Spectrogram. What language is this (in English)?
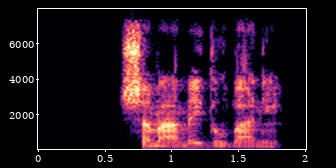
Central Kurdish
